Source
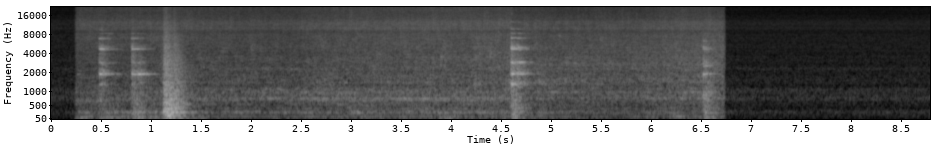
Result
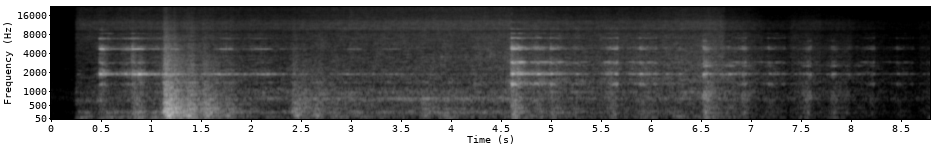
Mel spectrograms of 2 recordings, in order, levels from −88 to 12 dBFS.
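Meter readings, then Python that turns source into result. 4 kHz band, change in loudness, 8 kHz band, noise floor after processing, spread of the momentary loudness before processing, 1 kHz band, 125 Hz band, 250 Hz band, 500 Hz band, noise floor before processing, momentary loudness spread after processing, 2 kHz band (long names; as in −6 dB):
+1.0 dB, +2.5 dB, −5.5 dB, −61 dBFS, 14 LU, −1.0 dB, +3.5 dB, +2.0 dB, +1.5 dB, −55 dBFS, 20 LU, +2.5 dB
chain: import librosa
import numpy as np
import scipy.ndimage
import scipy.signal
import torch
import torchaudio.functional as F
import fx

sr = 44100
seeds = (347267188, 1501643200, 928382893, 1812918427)

p1 = fx.reverse_delay_fb(x, sr, ms=642, feedback_pct=67, wet_db=-9.5)
p2 = p1 + fx.echo_single(p1, sr, ms=389, db=-9.5, dry=0)
p3 = fx.rev_gated(p2, sr, seeds[0], gate_ms=280, shape='rising', drr_db=7.0)
y = fx.spectral_expand(p3, sr, expansion=1.5)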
